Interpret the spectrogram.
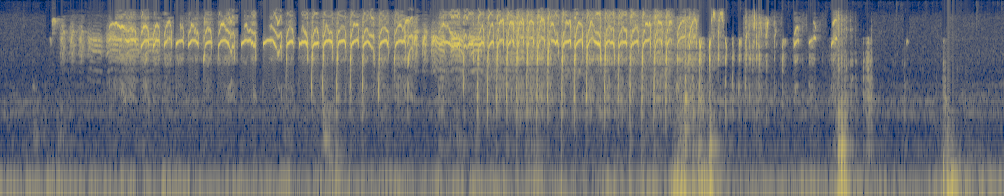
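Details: A female chickadee incubating eggs in a nest box calls for food from her mate, a long, rapid stream of high, thin, quivering chips and twitters, about four a second, then stops; a few soft thumps follow.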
